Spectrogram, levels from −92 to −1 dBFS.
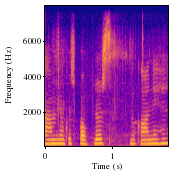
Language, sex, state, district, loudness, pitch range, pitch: Hindi, female, Chhattisgarh, Bilaspur, -18 LUFS, 235-245 Hz, 240 Hz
